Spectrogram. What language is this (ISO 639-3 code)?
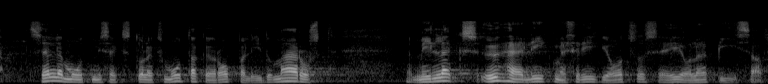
est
